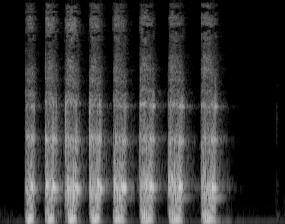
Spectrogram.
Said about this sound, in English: Oh yeah, hold on. Let me clear my throat.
